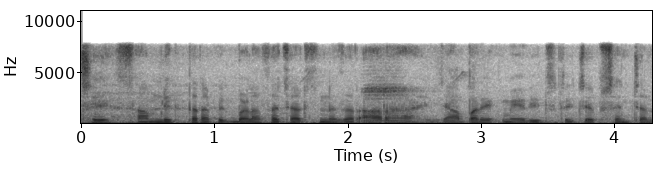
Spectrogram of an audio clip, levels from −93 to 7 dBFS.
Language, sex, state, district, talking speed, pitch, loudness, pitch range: Hindi, male, Maharashtra, Nagpur, 225 wpm, 115 Hz, -16 LUFS, 105-125 Hz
